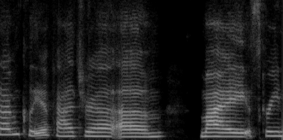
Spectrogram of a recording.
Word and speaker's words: Cleoxpatra: Um, as you said, I'm Cleopatra. Um, my screen name is spelled Cleo Expatra, but the X is silent.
